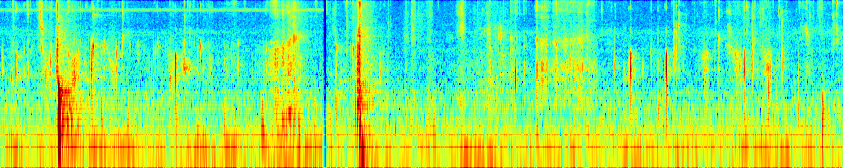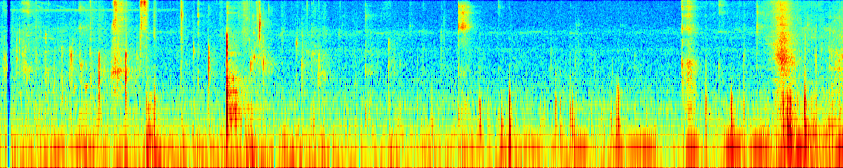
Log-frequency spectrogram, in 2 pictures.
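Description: A baby monkey biting into and chewing a crisp wax apple: irregular wet crunches, smacks and small clicks of the mouth.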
